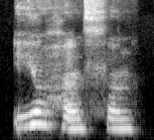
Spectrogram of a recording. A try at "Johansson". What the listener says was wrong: Yeah, that's fantastic. Yeah, Johansson.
